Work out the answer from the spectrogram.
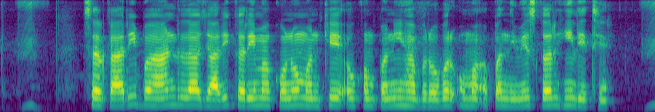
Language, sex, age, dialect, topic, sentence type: Chhattisgarhi, female, 25-30, Eastern, banking, statement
